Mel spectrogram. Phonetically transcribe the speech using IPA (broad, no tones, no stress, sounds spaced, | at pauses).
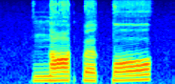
n ɑ k͡p œ k͡p ɔ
